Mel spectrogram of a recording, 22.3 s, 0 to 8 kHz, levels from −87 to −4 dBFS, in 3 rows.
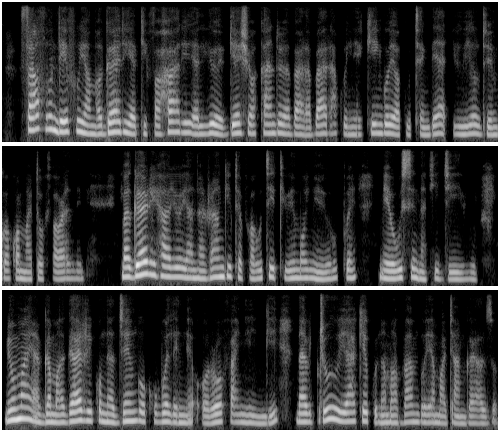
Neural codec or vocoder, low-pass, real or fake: codec, 16 kHz in and 24 kHz out, 0.6 kbps, FocalCodec, streaming, 4096 codes; 7.2 kHz; fake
